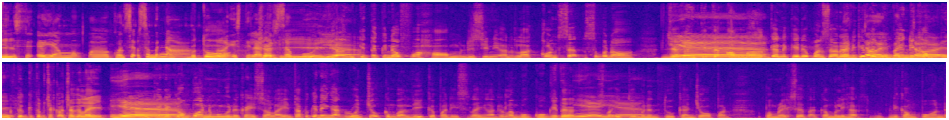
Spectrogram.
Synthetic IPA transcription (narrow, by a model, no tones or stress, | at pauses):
jaŋəkɔnsɛp̚səbənarbət̪ʊlist̪ilad͡ʒadəjaŋkit̪akənəfaha̰mdisiniadalahkɔnsɛp̚səbənar | d͡ʒaŋankit̪aʔamalkankəɦidupansəaɾaanikit̪amũŋbɪndikampʊŋkit̪uk̬it̪abət͡ʃakap̚t͡ʃaɡalaɪ̰njmuŋkɪnndikampʊŋanimə̃ŋɡunakanist̪ila̰la̰ɪnt̪apikənaiŋat̪̚rud͡ʒʊʔkəmba̰likəpadaist̪ilahjaŋadadalambukukit̪asəbapit̪umənənt̪ukand͡ʒawapa̰n | pəməɾeksat̪aʔakanməliɦat̪̚dikampʊŋanda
